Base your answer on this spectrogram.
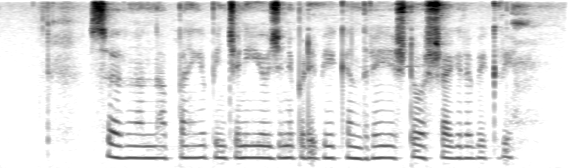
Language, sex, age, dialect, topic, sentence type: Kannada, female, 25-30, Dharwad Kannada, banking, question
